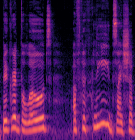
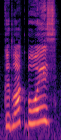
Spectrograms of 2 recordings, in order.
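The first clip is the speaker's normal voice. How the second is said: higher, louder farewell call; cried out; 9 semitones higher, 6 dB louder than usual. Acted. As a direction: call it out as they leave. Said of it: "he cried".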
